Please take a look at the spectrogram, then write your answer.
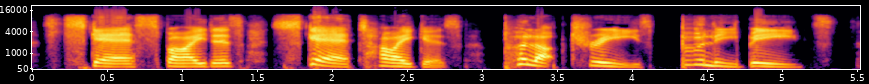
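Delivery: loud, punchy, slow angry reading; angry poem read aloud. Shown as a demonstration. Teacher reads an angry poem to children, loud and punchy. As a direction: read the anger poem building and stamping. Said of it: "as I read it to you".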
